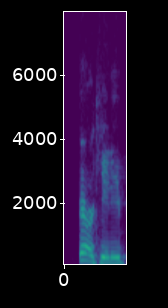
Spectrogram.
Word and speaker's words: Baracchini: Baracchini, but I've Baracchini, heard it all, okay.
